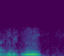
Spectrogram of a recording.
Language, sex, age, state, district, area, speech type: Telugu, male, 18-30, Telangana, Wanaparthy, urban, conversation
